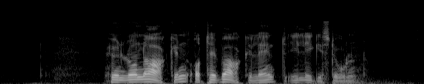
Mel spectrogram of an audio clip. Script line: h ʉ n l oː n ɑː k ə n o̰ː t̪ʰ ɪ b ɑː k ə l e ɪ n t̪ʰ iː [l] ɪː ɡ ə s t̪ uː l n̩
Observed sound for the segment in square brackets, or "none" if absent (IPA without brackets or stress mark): l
